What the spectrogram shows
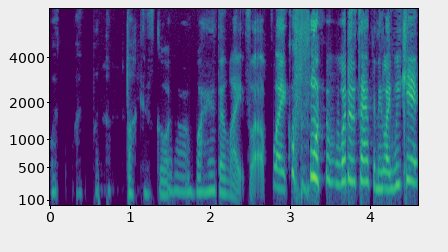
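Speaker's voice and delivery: imitated whisper. Retelling a confused exchange in a dark room: imitating a whisper. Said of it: "whispering to each other".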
